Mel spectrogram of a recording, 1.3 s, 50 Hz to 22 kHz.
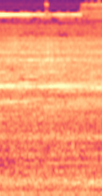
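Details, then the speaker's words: Boiler heating call, water at about 80°F, space heating target 170°F, just before ignition: smooth, even whirr with faint steady high tone, no rattle or surging as the inducer blower runs; normal inducer fan operation. "Just waiting for it to kick on and space heating because the water is 80 so degrees. Hear that inducer, that blower running now."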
